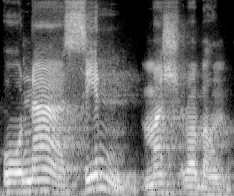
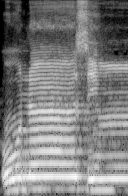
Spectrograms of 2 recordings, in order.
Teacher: Ya kan tanwin kasrah kan kita baca sin. Karena di depannya ada mim kita enggak baca sin lagi. Tapi bacanya sim. Kita masukkan ke mim. Dengungannya ditahan.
